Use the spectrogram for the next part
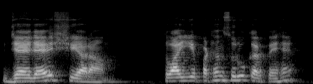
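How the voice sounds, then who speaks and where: A man teaching a recitation lesson, repeating each word slowly and drawing out syllables as he chants verses. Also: fairly high pitch, lively intonation, fairly bright tone. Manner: slow, careful, drawn-out syllables in chanted verse; repeats words for practice.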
